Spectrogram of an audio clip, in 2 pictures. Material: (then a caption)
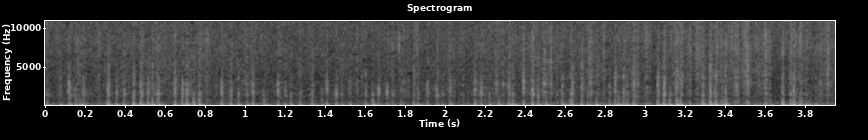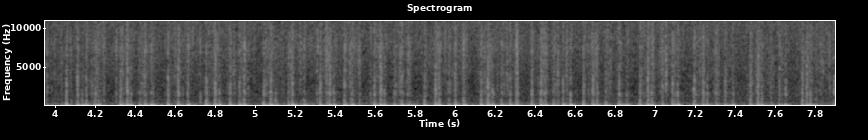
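Foam. A round, palm-sized yellow porous foam sponge is scratched with fingertips and nails. The result is a dense run of quick, muffled scratching and thumping, almost entirely low and dull with nothing bright. It keeps up for the whole clip, with a brief dip a little before the midpoint.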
